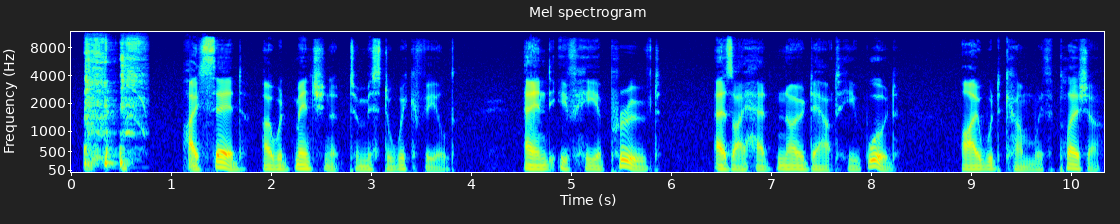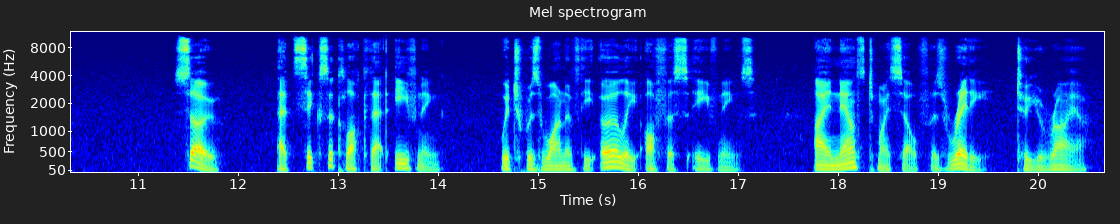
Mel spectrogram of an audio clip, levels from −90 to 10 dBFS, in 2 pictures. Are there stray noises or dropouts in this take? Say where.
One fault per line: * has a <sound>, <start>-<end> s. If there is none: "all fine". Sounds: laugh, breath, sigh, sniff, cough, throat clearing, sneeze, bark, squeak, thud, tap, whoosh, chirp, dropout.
* has a cough, 0.1-0.8 s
